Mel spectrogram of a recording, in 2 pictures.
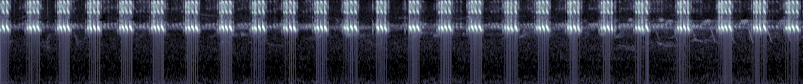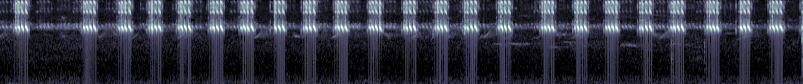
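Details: Calling song of a field cricket (Gryllus campestris): high, ringing chirps pulsing about three times per second, with one brief pause midway before the regular chirping resumes.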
